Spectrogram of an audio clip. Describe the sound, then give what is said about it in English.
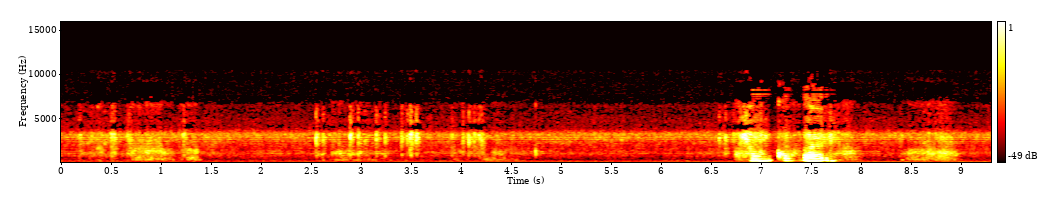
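Quick bursts of typing on a computer keyboard come in irregular clusters of clicks, with a faint steady hum underneath and a brief louder vocal outburst partway through. “Stop typing and keep talking.”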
